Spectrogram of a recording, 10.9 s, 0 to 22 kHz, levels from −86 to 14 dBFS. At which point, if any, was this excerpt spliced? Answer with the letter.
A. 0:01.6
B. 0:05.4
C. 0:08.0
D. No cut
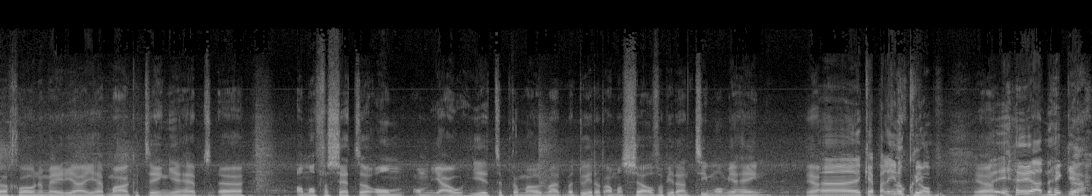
C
